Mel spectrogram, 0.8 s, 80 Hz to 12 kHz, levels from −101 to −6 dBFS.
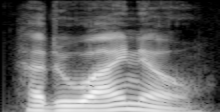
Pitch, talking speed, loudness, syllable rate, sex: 130 Hz, 290 wpm, -14 LUFS, 6.7 syllables/s, male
